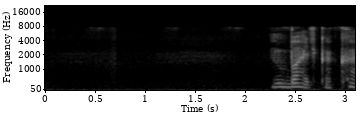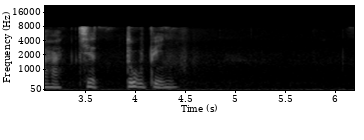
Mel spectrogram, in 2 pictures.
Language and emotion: Russian, angry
